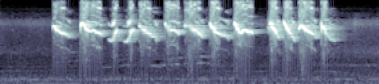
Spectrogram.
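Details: Caged white-eye in full 'tembakan' song: a fast, steady run of a dozen high, sharply down-slurred whistled notes, roughly four per second, each crisp and ringing, lasting about three seconds against a soft low hum.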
